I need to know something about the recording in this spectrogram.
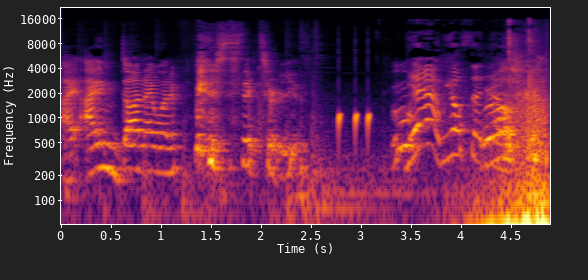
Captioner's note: laughs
